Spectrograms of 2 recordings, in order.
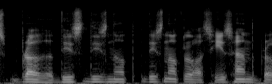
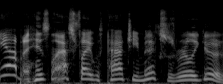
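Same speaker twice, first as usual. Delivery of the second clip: deliberately poor, very high-pitched put-on voice; 11 semitones higher than usual. Imitating a commentator praising a fighter's last fight: Joe Rogan impression. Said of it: "That's my Rogan impression".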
